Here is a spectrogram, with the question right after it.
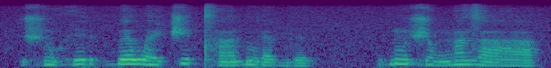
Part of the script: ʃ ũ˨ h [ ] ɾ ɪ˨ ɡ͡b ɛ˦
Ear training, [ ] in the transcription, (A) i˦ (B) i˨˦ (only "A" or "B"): A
